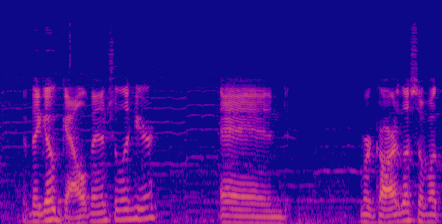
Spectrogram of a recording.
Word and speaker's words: Galvantula: where if they evolve into Galvantula here, let's pronounce it correctly, if they go Galvantula here, and regardless of what they attack me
